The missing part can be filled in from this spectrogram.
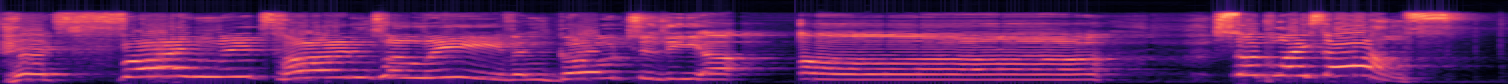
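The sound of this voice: A put-on character voice comes through loud and high-pitched. The pace is very slow.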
